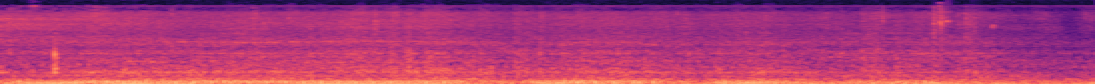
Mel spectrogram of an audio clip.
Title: Nearly dead battery. Very rough idle. Silverado cranking.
